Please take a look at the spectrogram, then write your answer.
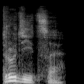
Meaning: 1. to work, to labor, to toil 2. passive of труди́ть (trudítʹ)
- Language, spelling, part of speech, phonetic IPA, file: Russian, трудиться, verb, [trʊˈdʲit͡sːə], Ru-трудиться.ogg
